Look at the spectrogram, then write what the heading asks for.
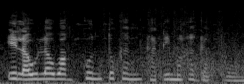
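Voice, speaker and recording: A woman's voice: fairly high pitch, a little fast, close to an everyday voice. An actress playing a dutiful, worried young mother who works as a caregiver, in an Ilocano-accented radio drama. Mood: earnest. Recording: noisy radio drama with ambience.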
